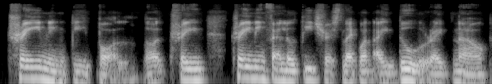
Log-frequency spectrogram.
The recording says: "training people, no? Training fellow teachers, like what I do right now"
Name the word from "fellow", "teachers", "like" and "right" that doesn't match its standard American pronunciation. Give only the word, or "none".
teachers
